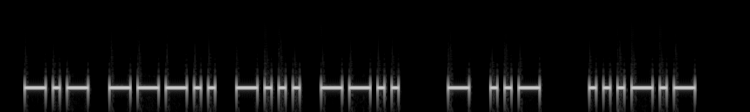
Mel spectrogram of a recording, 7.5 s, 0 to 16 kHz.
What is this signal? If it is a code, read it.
Morse code, heard as a keyed tone, about 17 wpm, 700 Hz. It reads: K8BZ TU <SK>
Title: K1USN SST QSO Practice 17wpm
